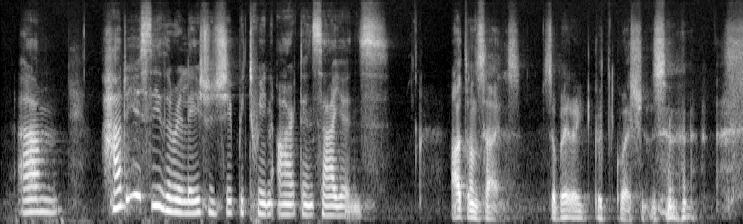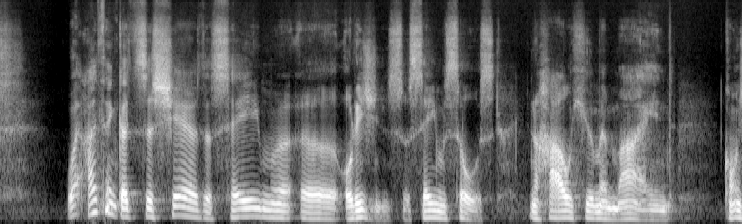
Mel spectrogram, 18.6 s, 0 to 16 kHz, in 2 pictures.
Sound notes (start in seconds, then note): 8.2 Hiroshi chuckling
